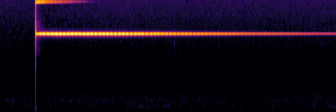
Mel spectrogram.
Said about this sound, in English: And here comes the bell.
